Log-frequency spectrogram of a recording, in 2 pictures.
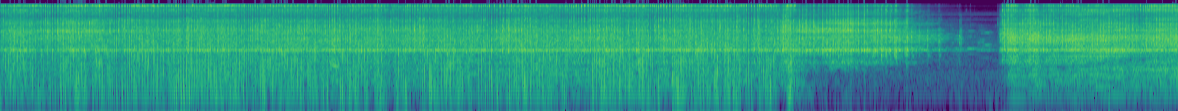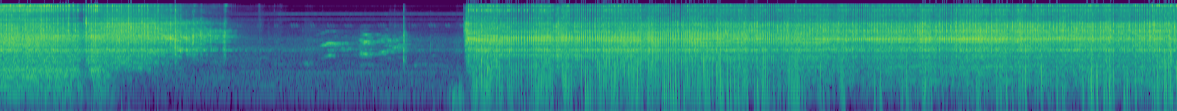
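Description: Hammer drill boring under pressure, running in three long bursts, with a short pause about eleven seconds in and a longer one of about three seconds around seventeen seconds in.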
